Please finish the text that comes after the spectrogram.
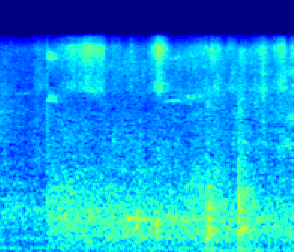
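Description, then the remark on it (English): A London Underground tube train, reasonably empty, pulls into the station with a steady, loud rumble, the low roar of the carriages broken by a few metallic clanks and rattles near the end. “Thankfully, the tube has arrived, reasonably empty.”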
